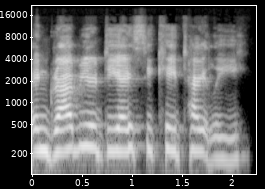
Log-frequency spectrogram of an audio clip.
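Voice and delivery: ordinary talk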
